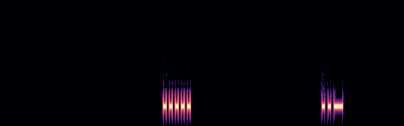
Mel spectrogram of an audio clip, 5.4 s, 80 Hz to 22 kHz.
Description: Morse code, heard as a keyed tone, about 30 wpm, spaced as for 5 wpm, 700 Hz. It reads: 5U
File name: Lesson 38d - Letter q - Two Characters 30wpm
